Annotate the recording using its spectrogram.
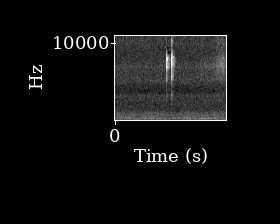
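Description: Near silence with a low steady room hum, broken about a second in by two faint clicks in quick succession from the computer being operated, as the slideshow is started.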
